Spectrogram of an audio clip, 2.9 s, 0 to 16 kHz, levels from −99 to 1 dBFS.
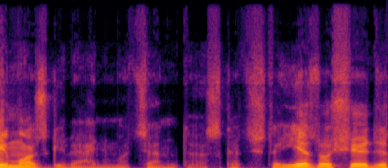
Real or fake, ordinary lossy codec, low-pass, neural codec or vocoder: real; Opus, 24 kbps; 14.4 kHz; none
